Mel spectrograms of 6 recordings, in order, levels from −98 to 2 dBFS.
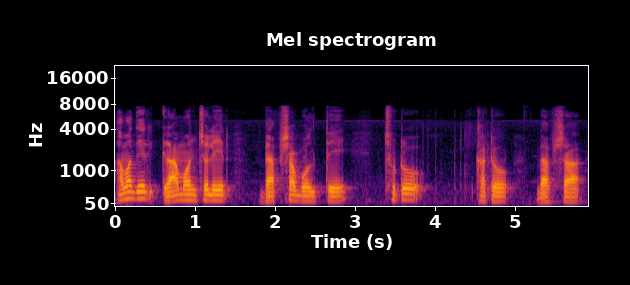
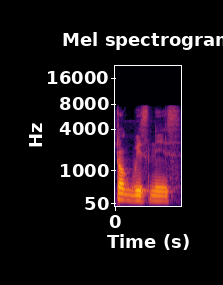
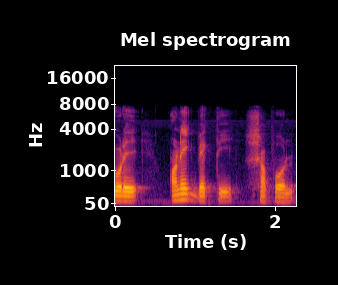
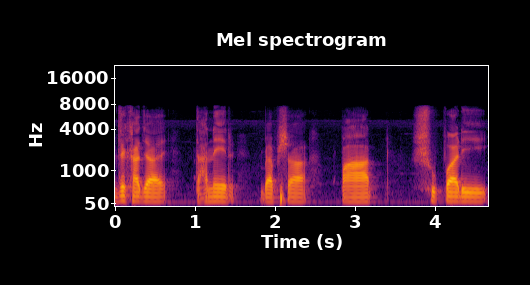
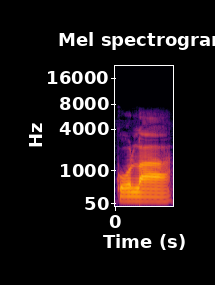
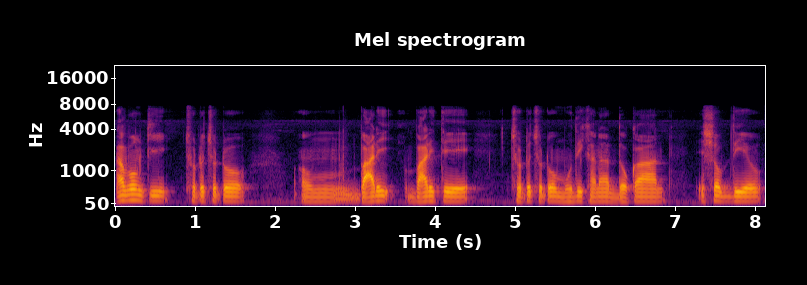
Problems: none marked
